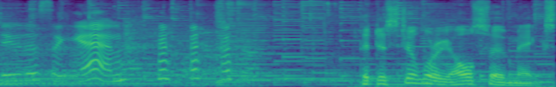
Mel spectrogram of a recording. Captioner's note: laughs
